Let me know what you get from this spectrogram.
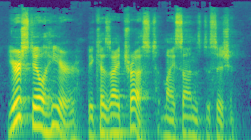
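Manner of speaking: plain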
